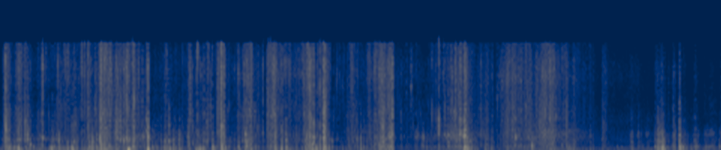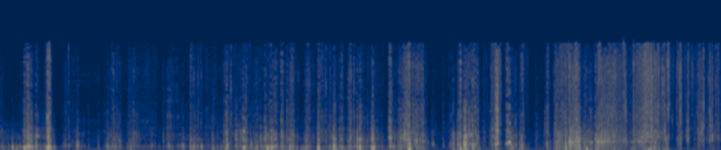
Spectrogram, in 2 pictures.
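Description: Cardboard trading-card box being handled and turned over in the hands: irregular crinkling, scraping and tapping.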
